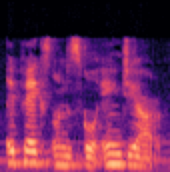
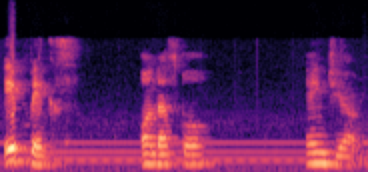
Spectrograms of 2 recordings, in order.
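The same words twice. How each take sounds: First: It is said at a quicker pace. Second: It is said slowly and deliberately.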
